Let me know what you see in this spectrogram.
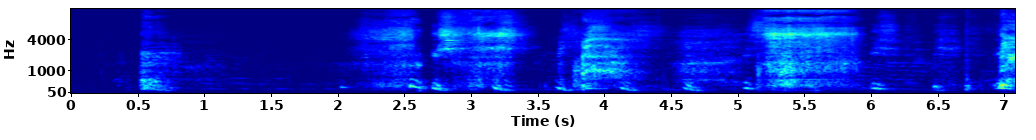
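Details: A run of about five hissing, forceful sneeze bursts with gasping breaths between them; repeated sneezing.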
